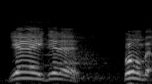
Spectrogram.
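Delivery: loud, high celebration; triumphant cheer. Real, not acted. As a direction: cheer your own success. Succeeds at a game task.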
